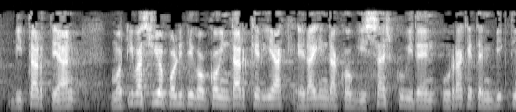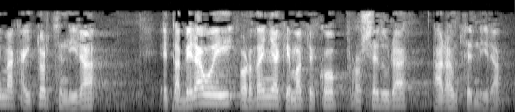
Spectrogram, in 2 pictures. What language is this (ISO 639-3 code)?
eus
